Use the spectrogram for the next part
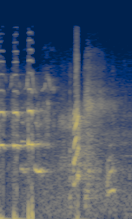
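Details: Staffordshire Bull Terrier offered breakfast, giving a few short, high yelps followed by a sharper yip and a softer final squeak, all within under two seconds.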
